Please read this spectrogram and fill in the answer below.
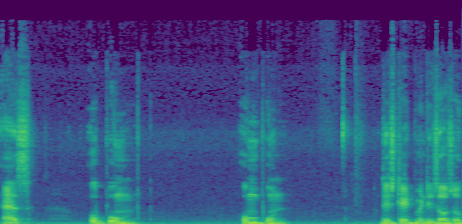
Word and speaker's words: Amphan: And it has been named by Thailand and is pronounced as Umpun. This statement is also correct. This Amphan is pronounced as Umpun as it has been named by Thailand.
